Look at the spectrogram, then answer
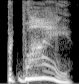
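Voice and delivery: high, insistent question; persisting. A narrator's reading. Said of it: "Hermione persisted".

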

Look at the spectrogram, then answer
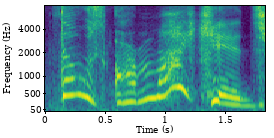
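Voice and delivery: high, slow scratchy voice. A narrator's reading. Teacher spotting her pupils outside, scratchy voice. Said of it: "she said in a scratchy voice".

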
